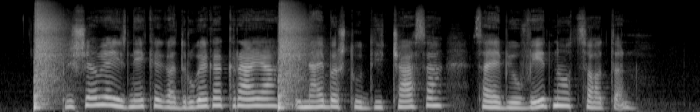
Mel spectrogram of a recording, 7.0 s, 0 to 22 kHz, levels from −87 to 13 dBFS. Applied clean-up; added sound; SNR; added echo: none; Snare drum; 6 dB; none.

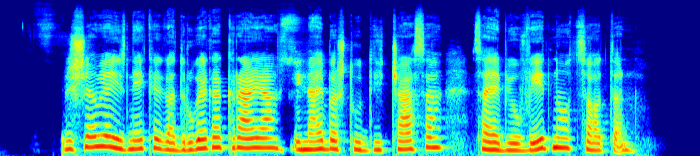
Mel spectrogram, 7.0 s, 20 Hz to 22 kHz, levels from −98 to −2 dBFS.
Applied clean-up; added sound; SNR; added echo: neural mask model Resemble Enhance denoiser.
